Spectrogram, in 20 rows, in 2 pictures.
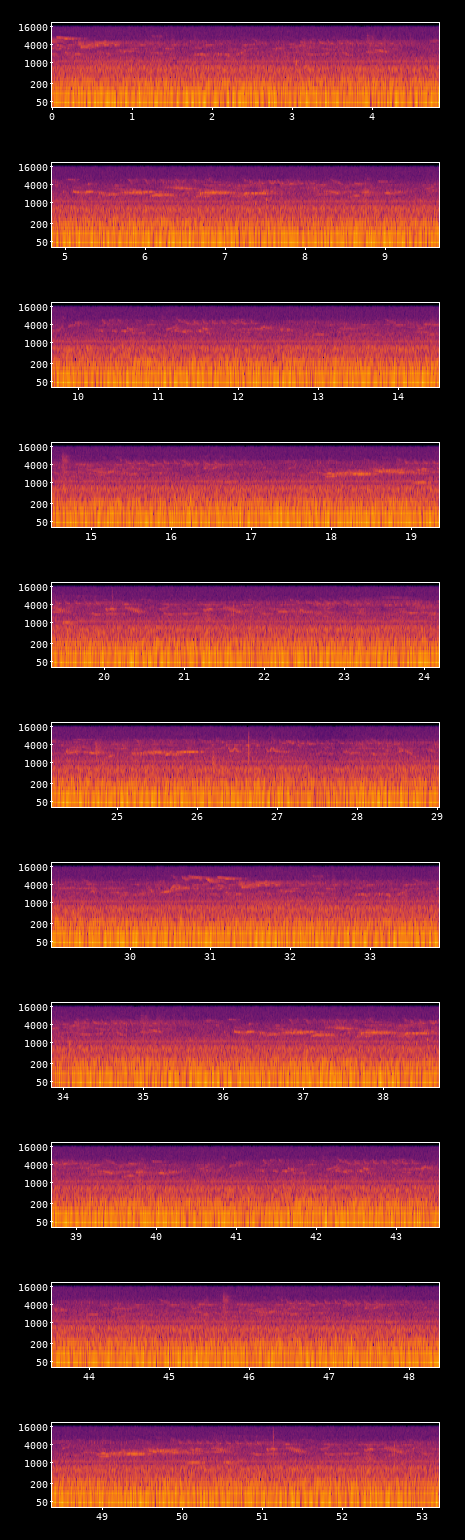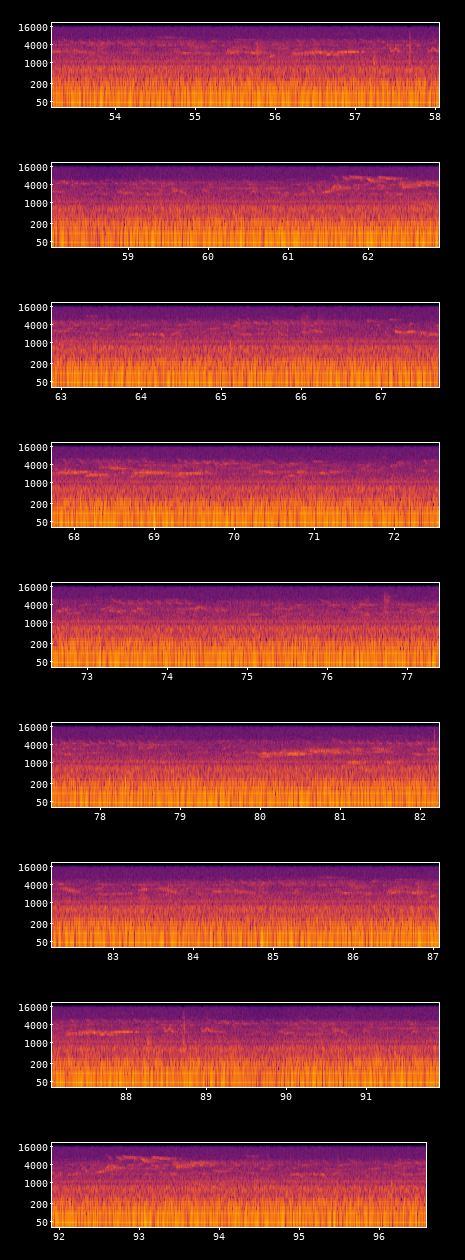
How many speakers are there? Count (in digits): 0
